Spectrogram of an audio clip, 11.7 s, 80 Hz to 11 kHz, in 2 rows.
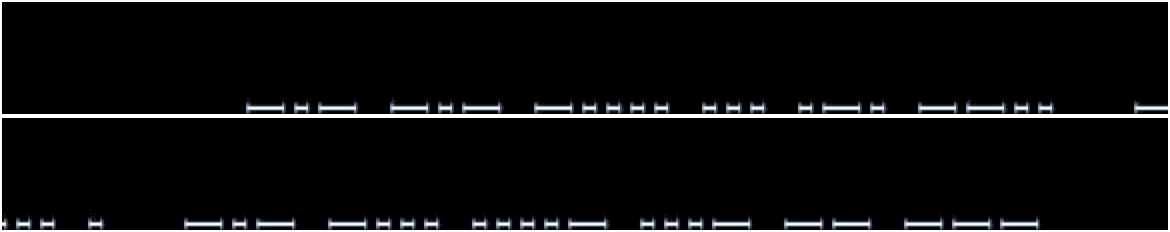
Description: Morse code, heard as a keyed tone, about 20 wpm, 700 Hz. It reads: KK6SRZ DE KB4VMO
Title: USA Callsign DE Callsign - 6 Characters - 20wpm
